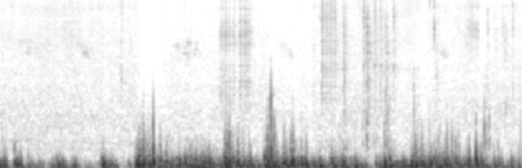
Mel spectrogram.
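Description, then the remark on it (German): Steady wind noise rushes and buffets, a continuous low rumble with gusty surges and faint rustling, and no voices. “Hört den Wind im Hintergrund, hört das Rauschen.”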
